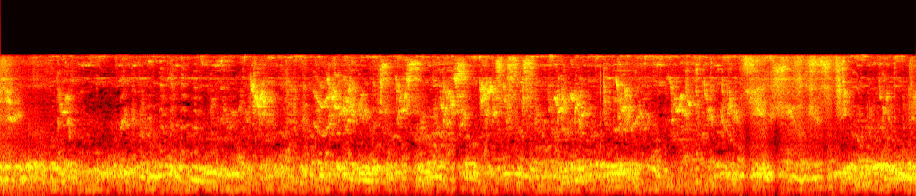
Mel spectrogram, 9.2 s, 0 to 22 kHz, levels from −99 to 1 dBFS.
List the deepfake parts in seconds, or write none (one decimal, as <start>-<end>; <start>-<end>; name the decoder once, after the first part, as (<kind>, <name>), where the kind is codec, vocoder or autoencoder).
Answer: 0.0-0.5 (autoencoder, DAC-VAE); 7.4-8.4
